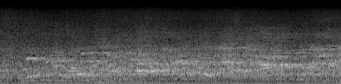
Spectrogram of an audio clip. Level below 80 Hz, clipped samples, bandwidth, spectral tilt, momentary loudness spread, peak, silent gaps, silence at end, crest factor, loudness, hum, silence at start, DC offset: -44 dBFS; under 0.1%; 16.5 kHz; -4 dB/octave; 3 LU; -12 dBFS; none; 0 s; 14 dB; -24 LUFS; none; 0 s; under 0.1%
